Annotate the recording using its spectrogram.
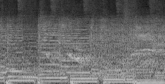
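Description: Background music: a steady run of short stepped notes over a low bass line, with guitar.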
